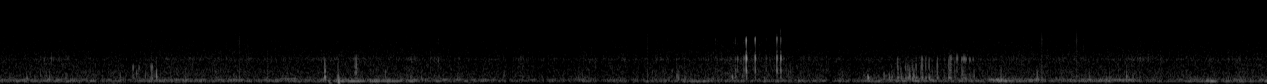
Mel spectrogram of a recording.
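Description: Soft gurgles and low rumbling over a steady hum with room noise; normal infant bowel sounds, stomach growling.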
